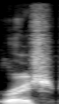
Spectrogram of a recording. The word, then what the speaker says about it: Rouche: Rouche rhymes with douche.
